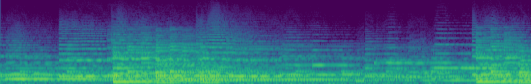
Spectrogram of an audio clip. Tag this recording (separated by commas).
Music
